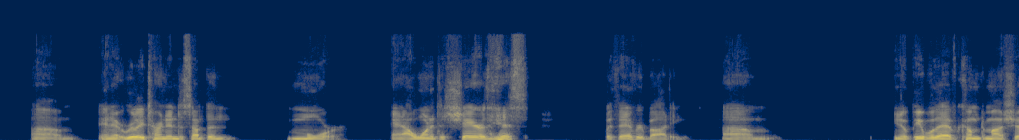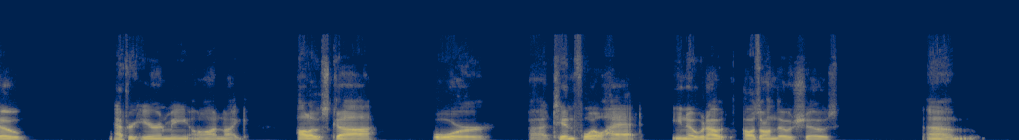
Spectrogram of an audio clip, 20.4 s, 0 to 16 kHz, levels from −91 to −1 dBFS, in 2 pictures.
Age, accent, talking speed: 40-59, American, 140 wpm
